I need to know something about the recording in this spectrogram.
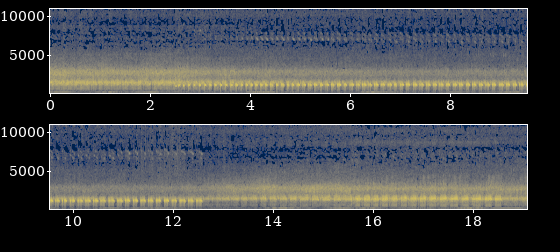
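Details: Kodok bangkong chorus at night after heavy rain: a dense, continuous rattling trill of many calling frogs, with softer low croaks repeating beneath, dropping briefly then resuming fuller.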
